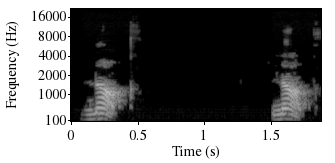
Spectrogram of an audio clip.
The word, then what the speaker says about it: knock: We have a knock. You know the pronunciation of knock excludes the first letter which is the K letter knock. So the K the first K is silent unlike kite.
